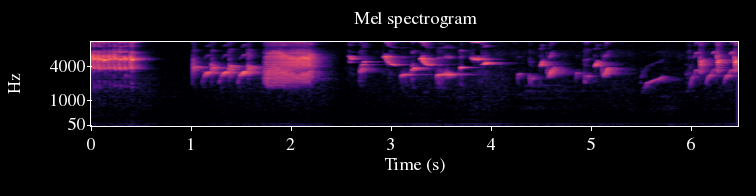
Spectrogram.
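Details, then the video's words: Champion European goldfinch from Morocco pouring out a long, varied song of rapid tinkling notes, a harsh buzzy burst, and sweeping down-slurred whistles, nearly continuous after a brief pause, with a faint low hum behind. "حسون لغة بطل المغرب"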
